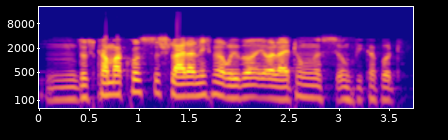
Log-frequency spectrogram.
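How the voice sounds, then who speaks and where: A man's voice: mid-range voice, a little fast, clean tone. A man on a call, answering in a dry, evasive and blunt way as a prank caller. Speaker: prank caller stringing along phone scammers. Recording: tinny phone line.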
